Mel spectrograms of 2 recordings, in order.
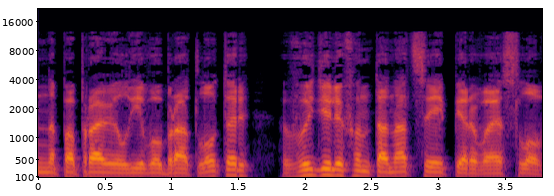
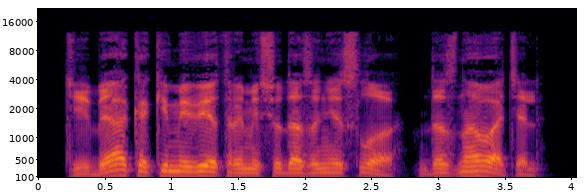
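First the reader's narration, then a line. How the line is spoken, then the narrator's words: Grumbled. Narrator (Russian): буркнул он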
